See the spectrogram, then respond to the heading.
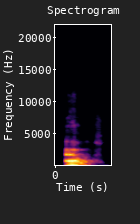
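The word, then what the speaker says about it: אלף: with water Divine air aleph is pronounced alif ah so we're talking about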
